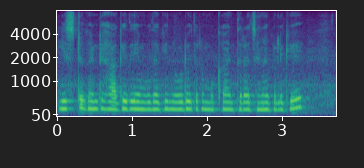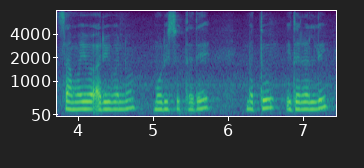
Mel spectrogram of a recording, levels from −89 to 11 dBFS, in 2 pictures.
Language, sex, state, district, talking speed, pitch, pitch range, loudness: Kannada, female, Karnataka, Bangalore, 50 wpm, 210 Hz, 205-220 Hz, -17 LUFS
